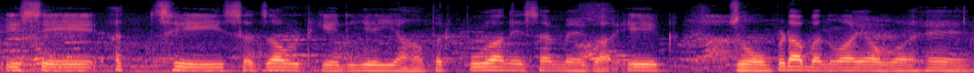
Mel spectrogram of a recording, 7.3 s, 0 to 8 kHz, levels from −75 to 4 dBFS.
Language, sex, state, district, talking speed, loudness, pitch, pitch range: Hindi, male, Rajasthan, Bikaner, 125 wpm, -17 LUFS, 125 Hz, 120-135 Hz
